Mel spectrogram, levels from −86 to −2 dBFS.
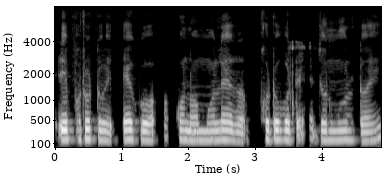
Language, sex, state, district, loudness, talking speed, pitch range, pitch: Bengali, male, West Bengal, Jhargram, -20 LUFS, 135 wpm, 150-160 Hz, 155 Hz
